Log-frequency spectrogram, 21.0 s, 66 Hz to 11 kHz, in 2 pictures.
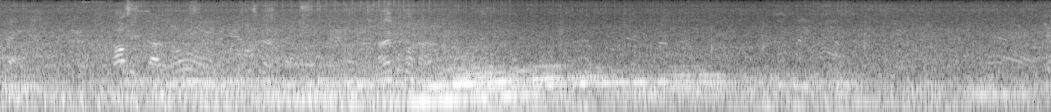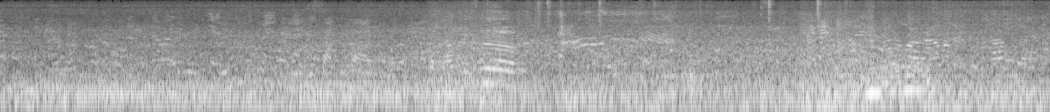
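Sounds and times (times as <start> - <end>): street traffic hum: 0.0 - 21.0.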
